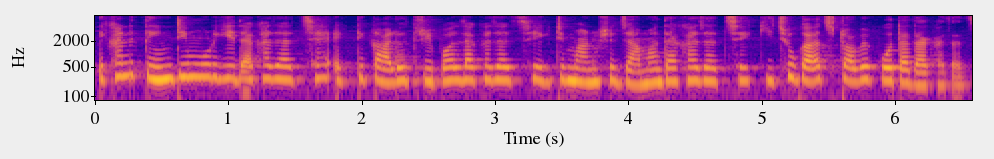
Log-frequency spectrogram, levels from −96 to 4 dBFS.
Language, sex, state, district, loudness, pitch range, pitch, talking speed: Bengali, female, West Bengal, Dakshin Dinajpur, -23 LUFS, 235-260 Hz, 245 Hz, 200 wpm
